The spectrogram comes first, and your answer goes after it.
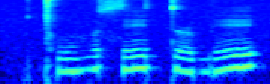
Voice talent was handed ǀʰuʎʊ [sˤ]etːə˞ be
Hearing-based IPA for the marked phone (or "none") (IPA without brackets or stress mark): s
